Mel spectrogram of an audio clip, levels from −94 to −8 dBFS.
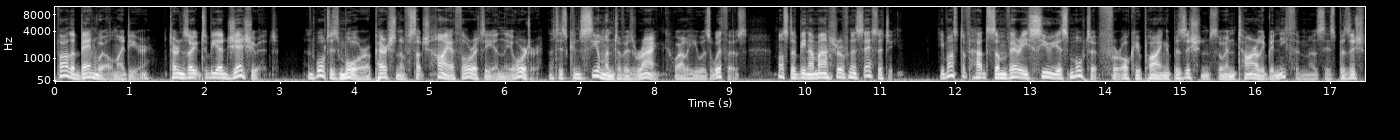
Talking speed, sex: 215 wpm, male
